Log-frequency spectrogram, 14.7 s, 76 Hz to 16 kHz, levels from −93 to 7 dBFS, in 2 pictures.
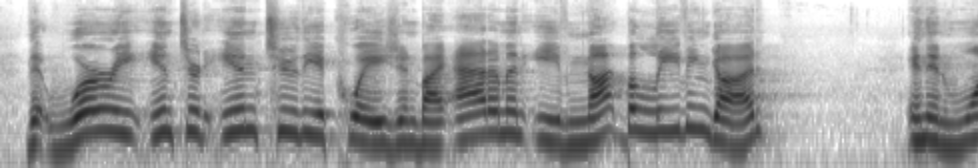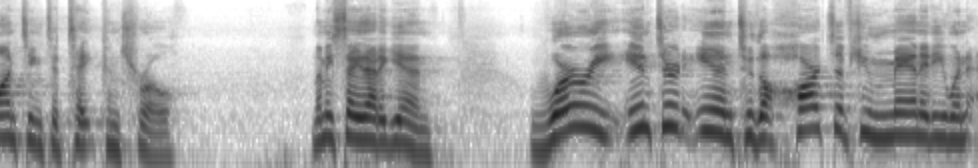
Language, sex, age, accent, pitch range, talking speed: English, male, 40-59, American, 195-255 Hz, 130 wpm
